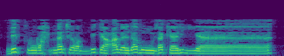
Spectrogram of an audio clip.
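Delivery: "زكريا" drawn out long, closed with a glottal stop; slow recitation, stretch the last a of "زكريا" into a hamza; long connected madd on "زكريا"; hamza after alif. Shown as a demonstration. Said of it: "قرأ قالون بالهمز بعد الألف، فيصير عنده مدا متصلا".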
